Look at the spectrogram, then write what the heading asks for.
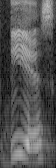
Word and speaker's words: Díez: Y en muchas familias del Ceibo, que era de donde ella provenía, Manuela Díez Jiménez, Díez, que es como se debe de pronunciar, ella dirigía realmente una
